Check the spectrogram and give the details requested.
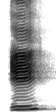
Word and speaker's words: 一: E.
